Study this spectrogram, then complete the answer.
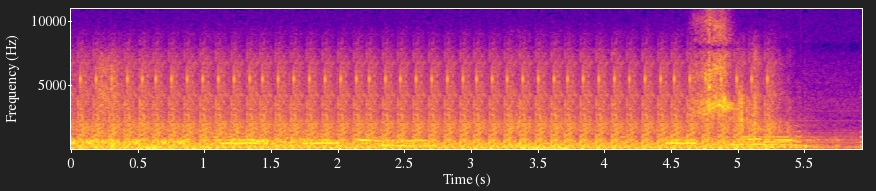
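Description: Chain gun firing continuously in the classic Doom video game, a rapid, even stream of gunshots at close range that holds for several seconds before stopping.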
